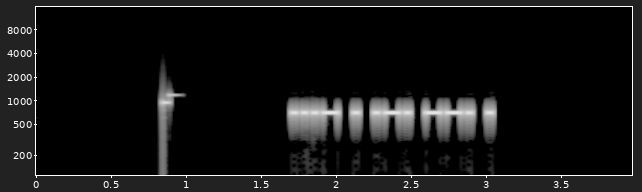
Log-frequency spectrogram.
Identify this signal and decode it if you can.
Morse code, heard as a keyed tone, about 36 wpm, 700 Hz. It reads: VERGE
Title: Sets of 4 Words - New Word Drill - 35wpm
